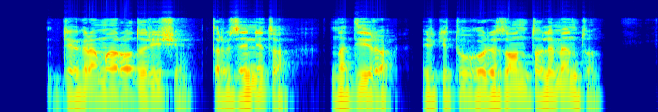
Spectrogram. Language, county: Lithuanian, Vilnius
